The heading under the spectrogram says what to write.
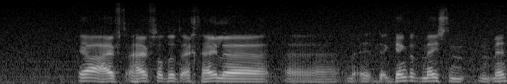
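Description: Nothing goes wrong anywhere in this speech recording; the only thing under it is the background of the room, sitting about 19 dB below the talking.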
